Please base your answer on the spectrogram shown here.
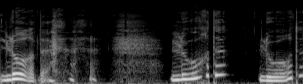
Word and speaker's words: Lourdes: for it all right lord lord lord so here we have mainly the sound oo and we have the french r so the french r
